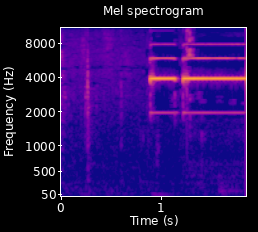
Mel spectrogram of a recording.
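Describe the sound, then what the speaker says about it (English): A voltmeter in its continuity setting sends out a high, pure electronic beep that sounds briefly, drops out for a moment, then holds steadily, close and clear after a few faint clicks from handling the probes. "there is a setting that is essentially just an alarm setting. Some might call it a beeper setting."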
